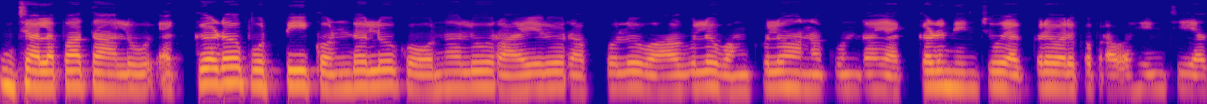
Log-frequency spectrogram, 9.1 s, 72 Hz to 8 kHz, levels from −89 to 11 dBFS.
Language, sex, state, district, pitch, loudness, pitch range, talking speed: Telugu, male, Andhra Pradesh, Srikakulam, 150 Hz, -18 LUFS, 140-160 Hz, 105 wpm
